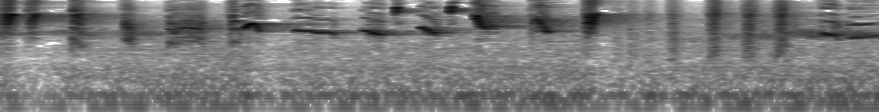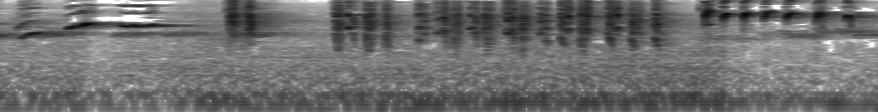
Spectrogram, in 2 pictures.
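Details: Young male Kolibri Ninja sunbird recorded as a lure for caged birds: a busy run of high, thin chirps, brief downward slurs and rapid ticking notes, growing denser and faster toward the end, with a faint low hum beneath.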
